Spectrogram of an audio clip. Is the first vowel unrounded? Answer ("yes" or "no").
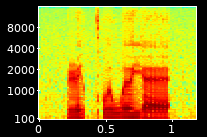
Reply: yes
